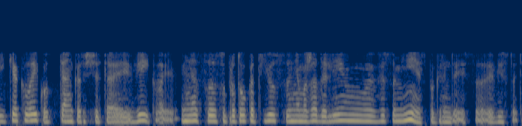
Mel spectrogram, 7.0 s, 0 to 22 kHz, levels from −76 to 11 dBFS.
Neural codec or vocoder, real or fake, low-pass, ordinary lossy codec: none; real; 7.2 kHz; AAC, 16 kbps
